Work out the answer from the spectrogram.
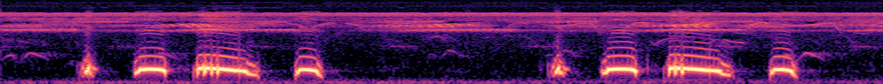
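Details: Spotted dove calling to its companions: two four-note phrases, each a short soft note, a hollow coo, a long coo sliding downward, then a final coo, about three seconds apart.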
